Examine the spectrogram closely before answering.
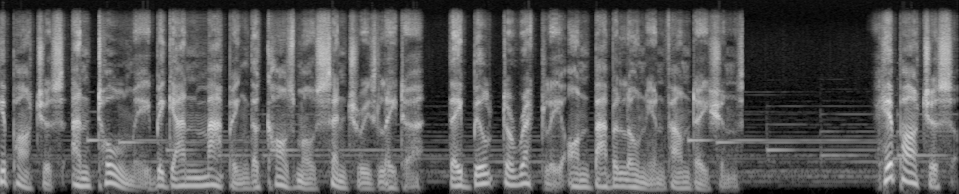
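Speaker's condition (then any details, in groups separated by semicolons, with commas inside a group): No condition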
